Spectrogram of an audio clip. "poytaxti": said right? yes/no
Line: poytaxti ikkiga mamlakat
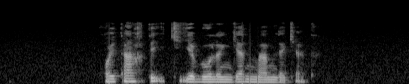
yes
